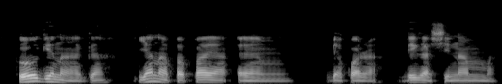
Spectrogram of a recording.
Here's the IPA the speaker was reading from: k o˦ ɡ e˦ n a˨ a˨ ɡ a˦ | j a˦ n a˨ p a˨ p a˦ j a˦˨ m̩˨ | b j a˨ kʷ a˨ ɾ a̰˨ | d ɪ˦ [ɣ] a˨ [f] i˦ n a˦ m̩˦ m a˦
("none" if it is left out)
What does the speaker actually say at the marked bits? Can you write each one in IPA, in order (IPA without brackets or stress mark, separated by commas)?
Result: ɣ, ʃ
